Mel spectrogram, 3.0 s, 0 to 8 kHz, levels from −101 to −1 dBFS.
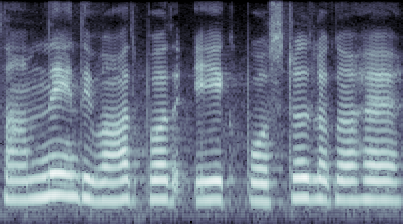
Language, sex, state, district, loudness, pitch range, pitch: Hindi, female, Punjab, Fazilka, -14 LUFS, 215-230 Hz, 220 Hz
